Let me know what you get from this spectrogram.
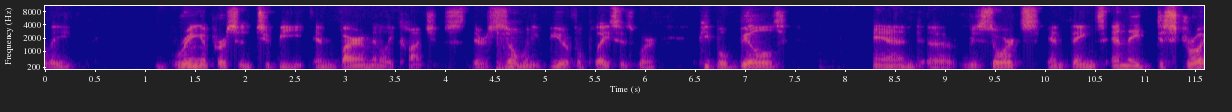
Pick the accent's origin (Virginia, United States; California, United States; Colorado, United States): Colorado, United States; Western Slope; I was born in the Western Slope over there, and it was a great little place.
